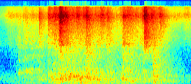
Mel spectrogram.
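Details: A male and a female domestic Kokka pigeon, newly arrived at a farm and still in a cage, give low, rolling coos in quick succession over steady background hiss in a small room.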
